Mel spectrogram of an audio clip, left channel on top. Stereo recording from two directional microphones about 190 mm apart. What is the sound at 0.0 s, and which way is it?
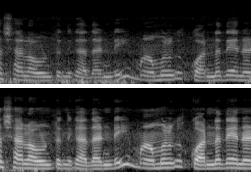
Speech, 35° right (ahead or behind).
